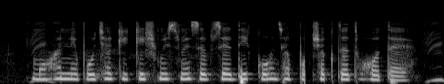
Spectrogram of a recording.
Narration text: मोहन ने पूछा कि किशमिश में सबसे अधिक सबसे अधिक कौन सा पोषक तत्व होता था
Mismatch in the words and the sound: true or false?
true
